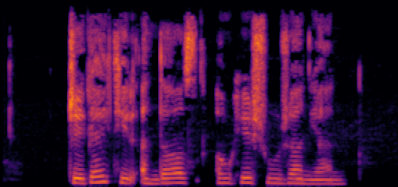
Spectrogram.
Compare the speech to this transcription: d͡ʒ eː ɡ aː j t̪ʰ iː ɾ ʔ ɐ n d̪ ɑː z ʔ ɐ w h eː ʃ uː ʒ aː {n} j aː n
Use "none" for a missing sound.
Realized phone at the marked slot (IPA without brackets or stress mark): n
